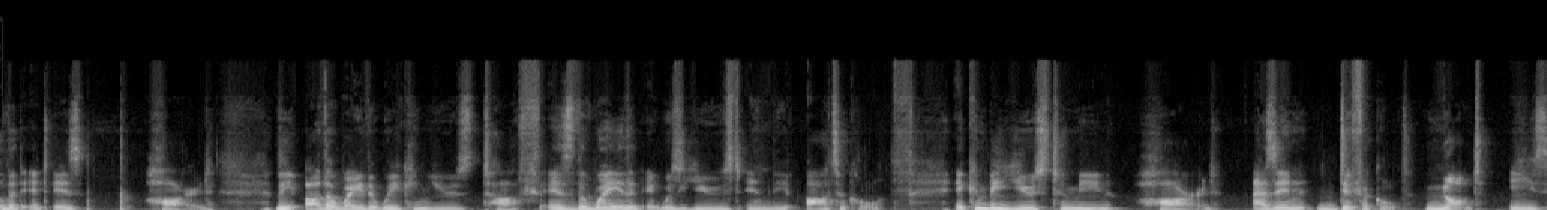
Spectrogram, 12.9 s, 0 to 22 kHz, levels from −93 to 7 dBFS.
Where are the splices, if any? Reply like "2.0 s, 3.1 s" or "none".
none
